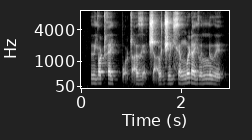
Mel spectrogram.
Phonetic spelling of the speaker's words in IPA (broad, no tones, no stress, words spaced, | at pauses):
ɨjɔʈʰɛjpːɔ̰ ʈa̰ə̯ɣɛ̰t͡ʃa̰ʊ̯ d͡ʒɯjxɛŋʷɨ ɽɛjɯlːɯɪ̯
